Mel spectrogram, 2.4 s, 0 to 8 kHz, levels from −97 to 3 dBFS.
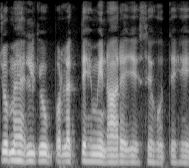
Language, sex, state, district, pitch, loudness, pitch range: Hindi, male, Chhattisgarh, Bilaspur, 125 Hz, -19 LUFS, 115-135 Hz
